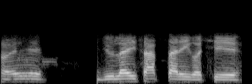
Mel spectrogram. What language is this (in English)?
Odia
